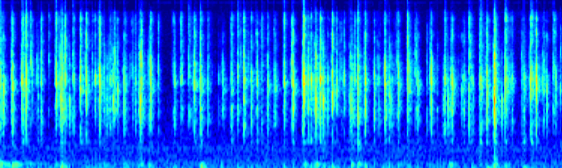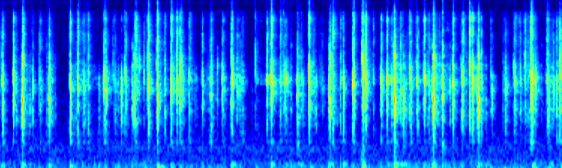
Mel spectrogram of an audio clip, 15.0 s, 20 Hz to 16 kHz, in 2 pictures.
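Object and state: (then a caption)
Mechanical keyboard with clear plastic keycaps. A 60% custom mechanical keyboard with translucent pink polycarbonate keycaps is typed on continuously with the fingertips of both hands. It produces rapid, bright, clicky keystrokes that decay almost instantly. Brief pauses break up the typing.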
